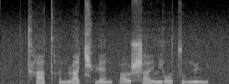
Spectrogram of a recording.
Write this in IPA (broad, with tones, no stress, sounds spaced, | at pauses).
kʰ ä˦ t̪ʰ ə˨˦ n ɻ ä˦ t͡ɕʰ ɥ ɛ˦ n p ɑ̰˨˩ ʊ̯ ʂ a˨˦ ɪ̯ l j o˥˨ ʊ̯ t͡s u˨˦ n̪ y˥˨ n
